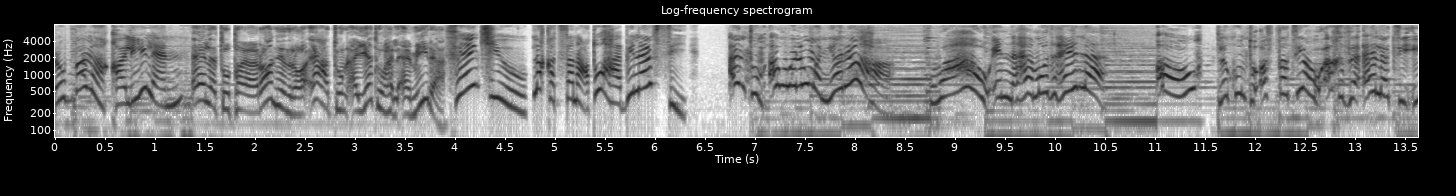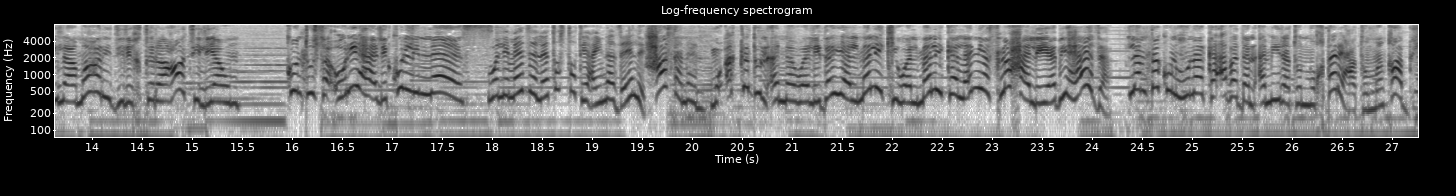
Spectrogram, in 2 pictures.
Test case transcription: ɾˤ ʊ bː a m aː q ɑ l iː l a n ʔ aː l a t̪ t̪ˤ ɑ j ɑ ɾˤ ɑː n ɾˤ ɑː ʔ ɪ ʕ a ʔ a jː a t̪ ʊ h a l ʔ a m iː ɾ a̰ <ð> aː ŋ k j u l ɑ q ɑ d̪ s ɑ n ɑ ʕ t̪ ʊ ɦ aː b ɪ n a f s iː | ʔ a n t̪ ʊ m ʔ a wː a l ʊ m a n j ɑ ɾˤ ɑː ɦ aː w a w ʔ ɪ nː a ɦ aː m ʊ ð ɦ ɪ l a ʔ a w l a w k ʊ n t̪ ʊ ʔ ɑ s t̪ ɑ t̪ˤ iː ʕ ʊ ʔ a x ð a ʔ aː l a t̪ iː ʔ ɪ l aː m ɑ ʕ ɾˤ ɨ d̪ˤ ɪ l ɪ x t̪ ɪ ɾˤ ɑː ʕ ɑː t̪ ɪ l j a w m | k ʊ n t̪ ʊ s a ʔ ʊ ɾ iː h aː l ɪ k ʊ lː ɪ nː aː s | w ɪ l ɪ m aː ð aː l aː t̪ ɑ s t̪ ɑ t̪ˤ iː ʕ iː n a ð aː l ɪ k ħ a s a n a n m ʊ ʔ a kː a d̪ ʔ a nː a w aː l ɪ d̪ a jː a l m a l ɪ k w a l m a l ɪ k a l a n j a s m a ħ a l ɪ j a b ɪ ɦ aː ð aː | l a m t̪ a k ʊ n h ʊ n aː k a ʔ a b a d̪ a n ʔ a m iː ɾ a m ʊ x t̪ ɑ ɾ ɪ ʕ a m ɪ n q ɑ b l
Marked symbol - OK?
no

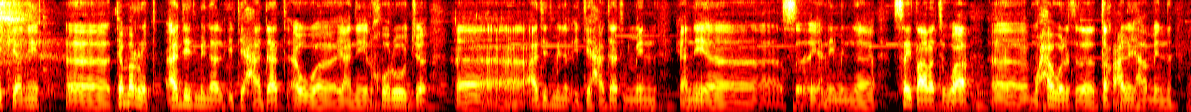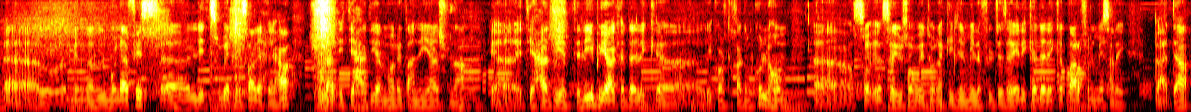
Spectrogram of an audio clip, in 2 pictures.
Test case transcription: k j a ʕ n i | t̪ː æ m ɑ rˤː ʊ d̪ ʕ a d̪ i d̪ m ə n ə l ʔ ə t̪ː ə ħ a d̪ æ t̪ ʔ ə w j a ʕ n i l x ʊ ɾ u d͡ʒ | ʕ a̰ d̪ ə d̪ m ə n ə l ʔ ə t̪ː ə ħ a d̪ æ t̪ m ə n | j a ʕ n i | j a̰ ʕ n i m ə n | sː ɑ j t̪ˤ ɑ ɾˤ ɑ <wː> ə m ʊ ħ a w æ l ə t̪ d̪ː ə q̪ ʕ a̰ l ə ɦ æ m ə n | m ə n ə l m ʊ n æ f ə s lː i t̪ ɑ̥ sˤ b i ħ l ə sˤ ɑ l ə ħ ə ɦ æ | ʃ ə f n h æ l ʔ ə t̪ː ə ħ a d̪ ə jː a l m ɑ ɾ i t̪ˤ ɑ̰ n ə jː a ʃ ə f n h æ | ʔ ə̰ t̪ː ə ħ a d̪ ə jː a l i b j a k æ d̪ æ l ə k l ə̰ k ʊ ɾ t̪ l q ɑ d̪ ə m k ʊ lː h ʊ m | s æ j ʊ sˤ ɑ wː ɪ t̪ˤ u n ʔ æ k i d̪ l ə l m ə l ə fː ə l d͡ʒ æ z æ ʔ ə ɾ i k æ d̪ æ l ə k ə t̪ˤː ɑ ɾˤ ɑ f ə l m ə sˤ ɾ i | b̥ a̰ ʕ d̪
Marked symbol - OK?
no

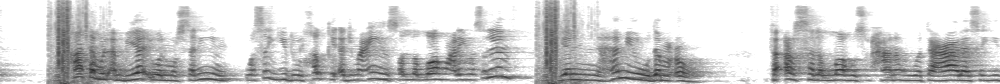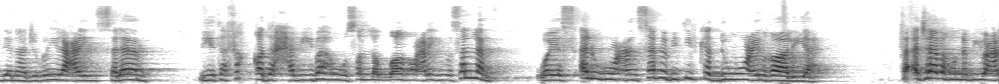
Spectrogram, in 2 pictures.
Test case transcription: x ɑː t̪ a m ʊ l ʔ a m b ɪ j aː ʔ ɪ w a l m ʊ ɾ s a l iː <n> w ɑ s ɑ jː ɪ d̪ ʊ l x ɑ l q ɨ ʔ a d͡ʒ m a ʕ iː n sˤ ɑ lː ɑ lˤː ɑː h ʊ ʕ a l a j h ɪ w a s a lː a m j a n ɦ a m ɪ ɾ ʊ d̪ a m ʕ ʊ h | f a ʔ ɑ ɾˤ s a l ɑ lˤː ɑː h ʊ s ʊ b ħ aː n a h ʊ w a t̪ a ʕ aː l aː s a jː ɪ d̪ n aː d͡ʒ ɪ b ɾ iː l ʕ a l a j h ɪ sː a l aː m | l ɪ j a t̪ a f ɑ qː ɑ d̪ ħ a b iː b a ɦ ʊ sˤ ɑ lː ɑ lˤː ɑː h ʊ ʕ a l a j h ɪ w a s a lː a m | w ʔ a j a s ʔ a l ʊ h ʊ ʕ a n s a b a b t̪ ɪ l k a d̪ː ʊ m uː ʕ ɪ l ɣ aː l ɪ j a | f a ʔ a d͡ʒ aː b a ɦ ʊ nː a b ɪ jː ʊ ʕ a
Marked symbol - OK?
yes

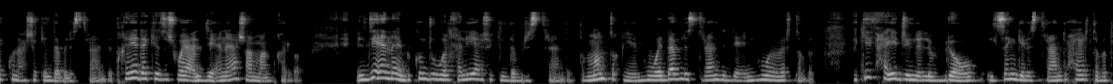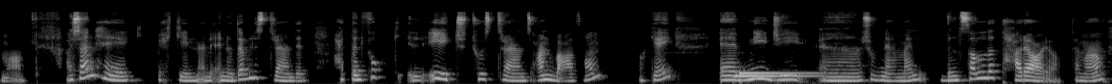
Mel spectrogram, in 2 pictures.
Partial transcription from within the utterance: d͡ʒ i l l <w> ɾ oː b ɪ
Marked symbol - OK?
no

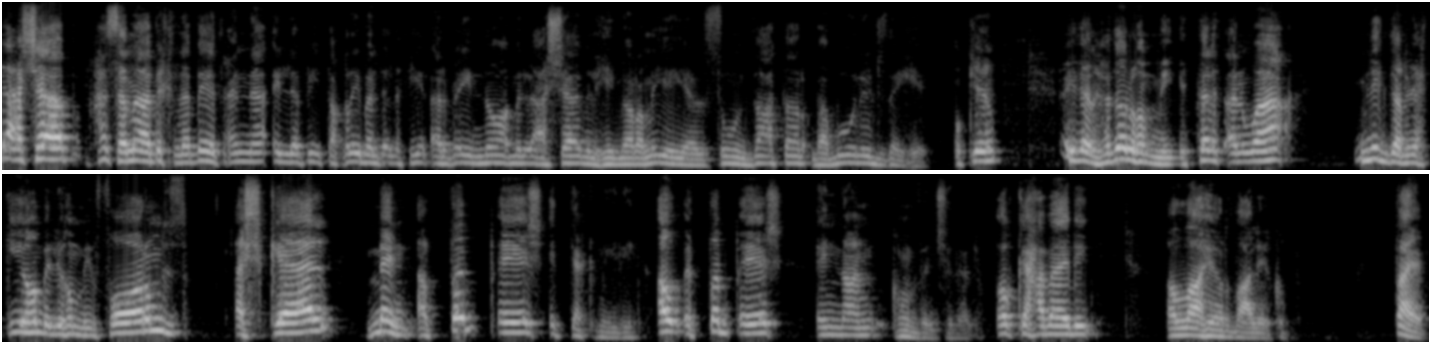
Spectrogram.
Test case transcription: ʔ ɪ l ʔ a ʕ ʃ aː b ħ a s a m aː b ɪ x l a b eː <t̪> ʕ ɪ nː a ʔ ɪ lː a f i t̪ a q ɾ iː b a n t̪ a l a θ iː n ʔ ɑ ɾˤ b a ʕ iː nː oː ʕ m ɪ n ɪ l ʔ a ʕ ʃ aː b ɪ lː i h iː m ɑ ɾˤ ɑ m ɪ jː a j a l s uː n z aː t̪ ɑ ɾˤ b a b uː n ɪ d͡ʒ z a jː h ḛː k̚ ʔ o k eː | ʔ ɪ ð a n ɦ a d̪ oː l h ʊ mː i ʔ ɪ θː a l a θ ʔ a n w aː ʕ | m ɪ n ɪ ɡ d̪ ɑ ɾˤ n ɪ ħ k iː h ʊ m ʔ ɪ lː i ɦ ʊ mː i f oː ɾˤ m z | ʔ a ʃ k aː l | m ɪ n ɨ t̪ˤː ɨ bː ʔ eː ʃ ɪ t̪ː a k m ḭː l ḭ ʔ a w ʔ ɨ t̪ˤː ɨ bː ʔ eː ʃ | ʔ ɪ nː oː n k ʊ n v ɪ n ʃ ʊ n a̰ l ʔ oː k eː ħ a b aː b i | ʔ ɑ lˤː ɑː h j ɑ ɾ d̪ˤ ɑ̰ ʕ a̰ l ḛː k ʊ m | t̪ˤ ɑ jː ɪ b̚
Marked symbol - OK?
yes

